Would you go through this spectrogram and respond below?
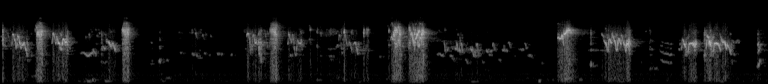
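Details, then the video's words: Happy tame budgerigars chirp in irregular bursts of buzzy, scratchy notes with soft warbling between, in an indoor setting. "Happy budgie chirping sound"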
